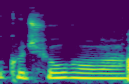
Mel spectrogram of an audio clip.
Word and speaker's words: Kochurova: Sprich es nochmal vollständig aus. – Äh, Vitalia Kuchurova.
